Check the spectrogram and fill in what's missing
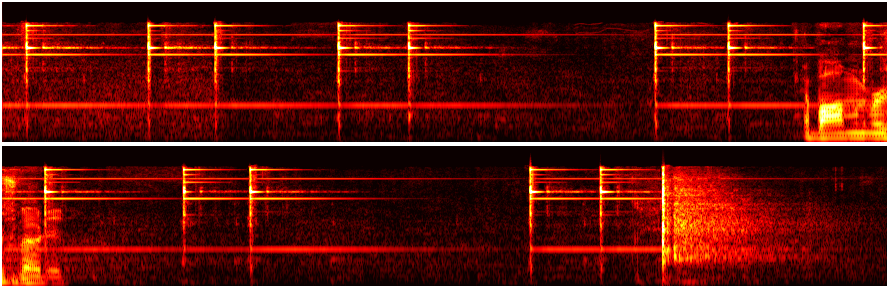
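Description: Texas House voting bell rung by the clerk, a series of clear, sharp dings in small clusters repeating through the chamber, with a brief spoken question in the middle.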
